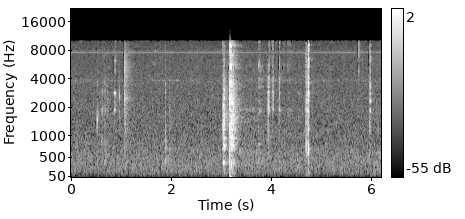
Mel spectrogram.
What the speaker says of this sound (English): we have to use a screwdriver to screw it nicely in place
